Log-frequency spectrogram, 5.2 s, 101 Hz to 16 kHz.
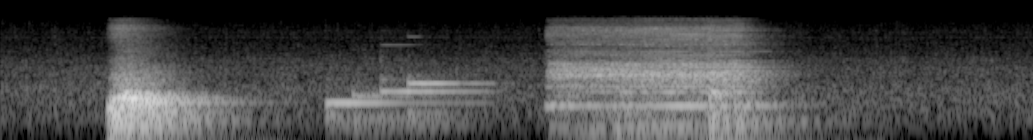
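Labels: At 0.52 seconds, there is a whoosh. Then, at 1.62 seconds, you can hear a telephone ringtone. Finally, at 2.72 seconds, the sound of a vacuum cleaner on a tiled floor is audible.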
